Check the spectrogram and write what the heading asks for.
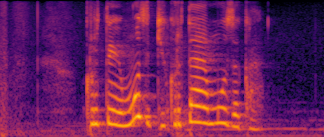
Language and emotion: Russian, positive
